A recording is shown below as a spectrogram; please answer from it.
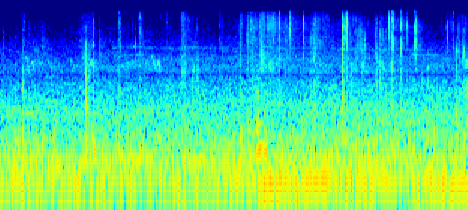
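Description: Outdoor ambience of people walking over dirt and grass, with scattered soft clicks and steps and a faint steady low hum that sets in about halfway.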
